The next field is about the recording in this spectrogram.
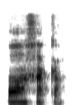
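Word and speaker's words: Oaxaca: Оахака.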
